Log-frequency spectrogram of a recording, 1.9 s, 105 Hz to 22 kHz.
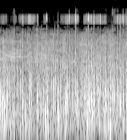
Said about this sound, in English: Are these illegal fireworks? Yeah. Kind of grows, doesn't it? This goes on for another 45 seconds.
